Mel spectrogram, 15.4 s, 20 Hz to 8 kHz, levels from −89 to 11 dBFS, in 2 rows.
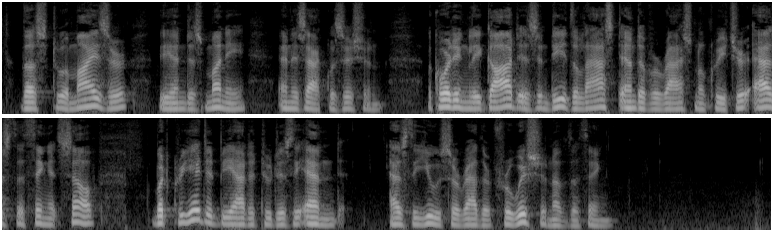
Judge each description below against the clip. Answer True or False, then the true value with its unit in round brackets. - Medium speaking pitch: False (125 Hz)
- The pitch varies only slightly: False (3.4 semitones)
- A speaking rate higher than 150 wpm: True (160 wpm)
